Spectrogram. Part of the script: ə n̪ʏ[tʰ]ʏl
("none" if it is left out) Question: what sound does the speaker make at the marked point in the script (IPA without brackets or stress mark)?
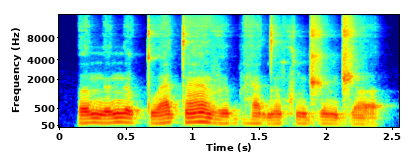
n̪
